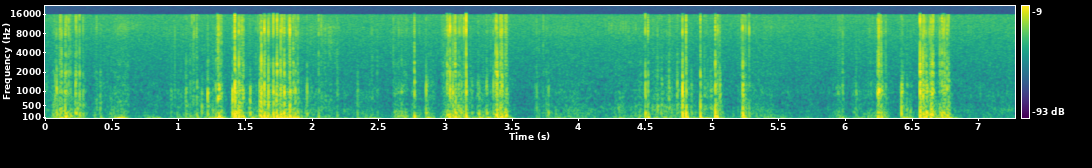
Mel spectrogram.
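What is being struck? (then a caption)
Mesh-covered microfiber car wash sponge. A mesh-covered microfiber car wash sponge resting on marble is scratched across its mesh top by long blue nails using both hands. The sound is a series of short, irregular, dry scratching bursts that are mostly low and thumpy, with faint brighter hiss, swelling louder in clusters around the middle and near the end.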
